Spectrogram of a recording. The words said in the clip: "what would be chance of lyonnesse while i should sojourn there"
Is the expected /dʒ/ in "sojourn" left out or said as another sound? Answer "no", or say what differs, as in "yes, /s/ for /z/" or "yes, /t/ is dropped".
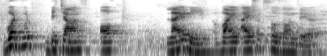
yes, /z/ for /dʒ/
